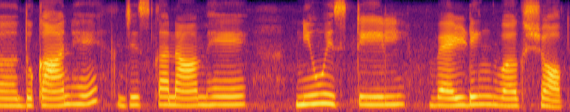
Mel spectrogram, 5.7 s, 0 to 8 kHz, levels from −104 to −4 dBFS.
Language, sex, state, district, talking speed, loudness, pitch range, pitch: Hindi, female, Bihar, West Champaran, 105 wpm, -16 LUFS, 195-220 Hz, 210 Hz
